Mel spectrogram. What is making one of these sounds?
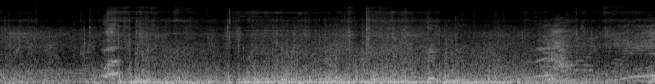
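Creatures screech and shriek.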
